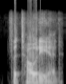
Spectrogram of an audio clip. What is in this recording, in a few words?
"photodiode", American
